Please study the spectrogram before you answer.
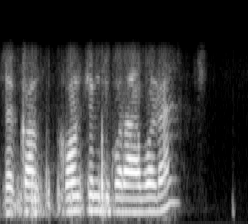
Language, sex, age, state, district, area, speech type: Odia, male, 45-60, Odisha, Sambalpur, rural, conversation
